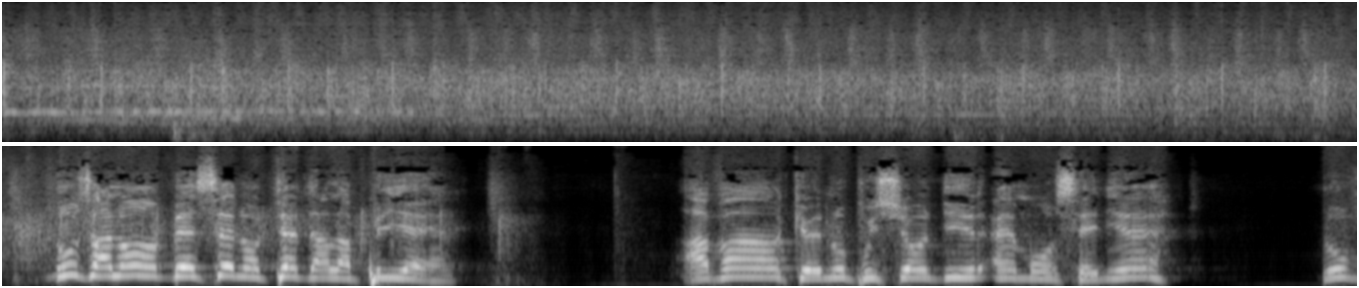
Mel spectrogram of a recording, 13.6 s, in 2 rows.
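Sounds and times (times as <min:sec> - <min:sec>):
congregation clapping during a church service: 0:00.0 - 0:09.4
speech: 0:07.0 - 0:09.1, 0:10.2 - 0:12.7, 0:13.4 - 0:13.5.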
